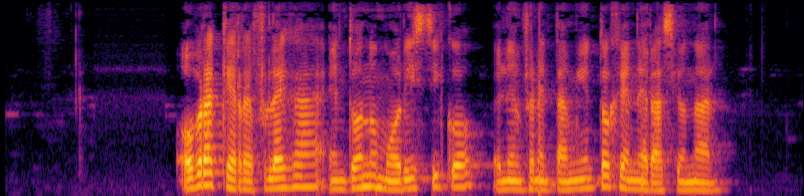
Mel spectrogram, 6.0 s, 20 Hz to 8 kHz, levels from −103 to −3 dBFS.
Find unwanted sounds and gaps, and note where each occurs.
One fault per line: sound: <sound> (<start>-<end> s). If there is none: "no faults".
no faults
